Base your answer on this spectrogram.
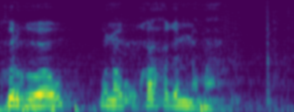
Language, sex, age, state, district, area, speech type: Bodo, male, 45-60, Assam, Kokrajhar, urban, read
